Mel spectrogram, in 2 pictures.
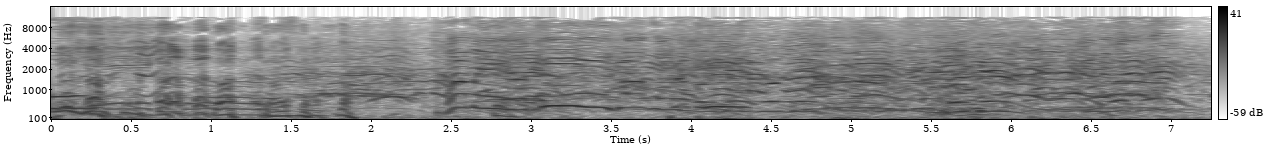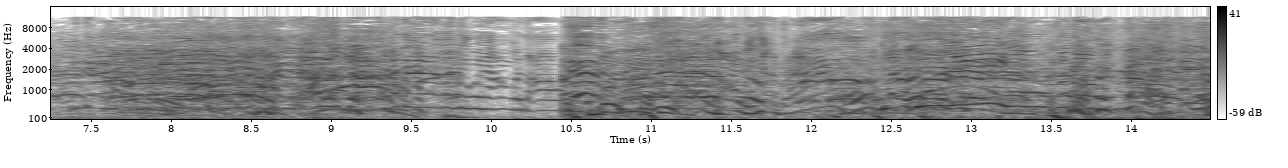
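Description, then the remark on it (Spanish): A crowd shouts the name of Colombian footballer James Rodríguez, a loud, unbroken wall of overlapping voices with rising and falling calls for about fifteen seconds, dipping briefly midway. “Y claramente el que más eh, eh, ruido causó fue el colombiano James Rodríguez como Así le gritaban a James, como le gritaban.”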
